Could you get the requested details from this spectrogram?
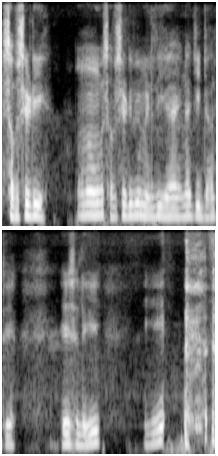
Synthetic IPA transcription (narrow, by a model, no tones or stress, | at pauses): səbsiɖiː | ʊnãːnũːsəbsɪɖiːbiːmɪld̪iːɦɛːɪnãːt͡ʃiːd͡ʒãːt̪eː | ɪsləiː | eː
